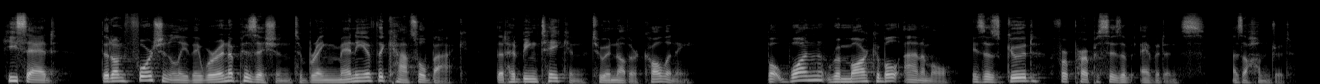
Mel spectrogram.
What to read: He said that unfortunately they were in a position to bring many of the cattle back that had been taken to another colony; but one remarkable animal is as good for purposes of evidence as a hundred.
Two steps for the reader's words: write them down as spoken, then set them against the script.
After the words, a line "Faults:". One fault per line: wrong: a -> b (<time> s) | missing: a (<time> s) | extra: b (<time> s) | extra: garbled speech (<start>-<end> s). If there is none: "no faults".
He said that unfortunately they were in a position to bring many of the cattle back that had been taken to another colony; but one remarkable animal is as good for purposes of evidence as a hundred.
Faults:
no faults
